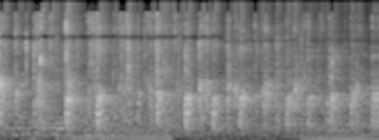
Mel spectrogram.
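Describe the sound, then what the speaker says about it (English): A few people clapping in a brief, uneven burst of applause, moderately close, with a faint voice underneath. "So huge round of applause for Puneet."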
